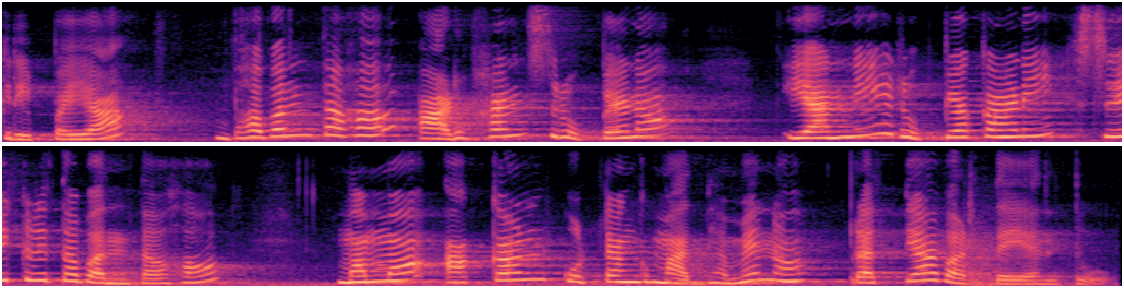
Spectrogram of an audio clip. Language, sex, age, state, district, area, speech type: Sanskrit, female, 18-30, Odisha, Cuttack, rural, spontaneous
